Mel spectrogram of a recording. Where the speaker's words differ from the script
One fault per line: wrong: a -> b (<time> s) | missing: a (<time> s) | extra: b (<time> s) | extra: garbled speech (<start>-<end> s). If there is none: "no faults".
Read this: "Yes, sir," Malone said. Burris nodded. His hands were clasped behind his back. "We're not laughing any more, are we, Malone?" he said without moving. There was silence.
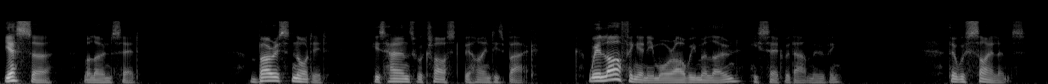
missing: not (6.0 s)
